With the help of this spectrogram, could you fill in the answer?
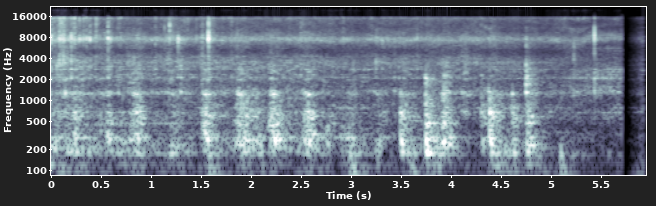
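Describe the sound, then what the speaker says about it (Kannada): Onions and curry leaves frying in oil for a spicy Mangalorean mackerel curry, heard as a dense, continuous hiss with scattered crackles and pops, close and steady until it stops abruptly near the end. "ಈರುಳ್ಳಿ ತುಂಬ ಚೆನ್ನಾಗಿ ಫ್ರೈ ಆಗಿದೆ"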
